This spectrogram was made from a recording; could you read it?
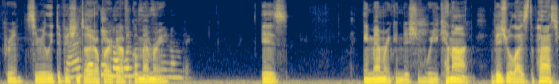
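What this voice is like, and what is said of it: Clear, formal radio announcer voice. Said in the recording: “That doesn't even sound like you... this is my radio voice. I have to speak clearly so people can understand me.”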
